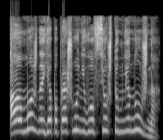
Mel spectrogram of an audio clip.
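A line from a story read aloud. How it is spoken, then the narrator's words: Shouting. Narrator (Russian): кричала она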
